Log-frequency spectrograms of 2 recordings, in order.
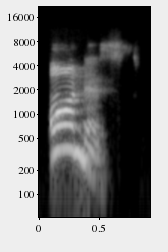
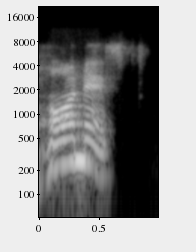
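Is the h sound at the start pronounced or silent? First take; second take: silent; pronounced. First: The word begins with no h sound. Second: The word begins with an audible h sound. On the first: The speaker calls it right. "it's honest" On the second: The speaker calls it wrong. "We don't say honest"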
